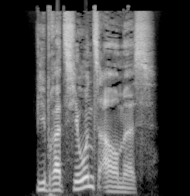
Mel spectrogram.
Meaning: strong/mixed nominative/accusative neuter singular of vibrationsarm
- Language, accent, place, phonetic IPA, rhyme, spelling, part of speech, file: German, Germany, Berlin, [vibʁaˈt͡si̯oːnsˌʔaʁməs], -oːnsʔaʁməs, vibrationsarmes, adjective, De-vibrationsarmes.ogg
